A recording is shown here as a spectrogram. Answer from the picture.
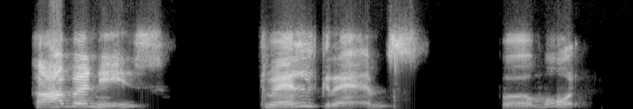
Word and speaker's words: mole: Mole, like mole, you pronounce it mole, but the unit is MOL.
